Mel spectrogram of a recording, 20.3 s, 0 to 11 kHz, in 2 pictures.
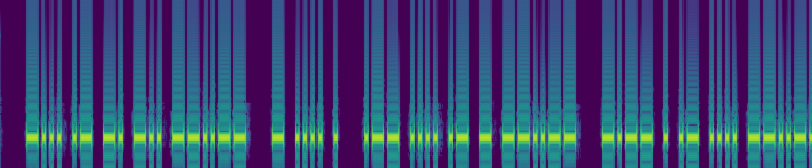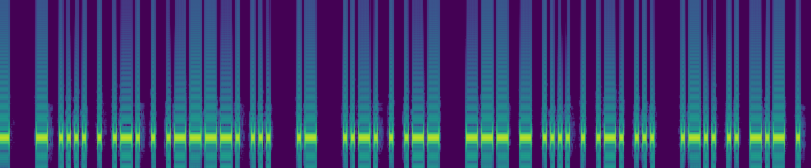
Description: Morse code, heard as a keyed tone, about 25 wpm, 600 Hz. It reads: BAND, THE WHAT, YEAH, THERE'S A FEW OTHERS LIKE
